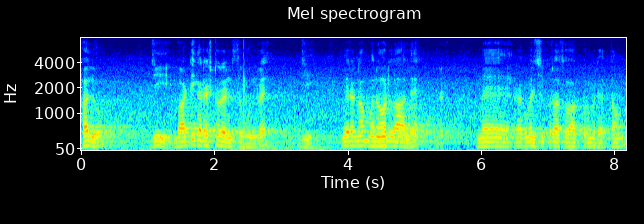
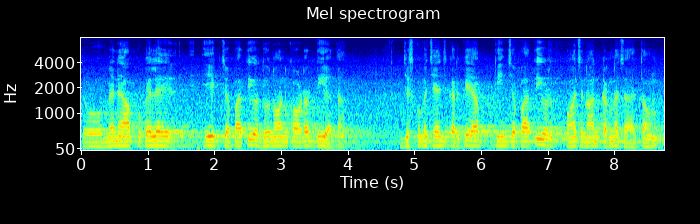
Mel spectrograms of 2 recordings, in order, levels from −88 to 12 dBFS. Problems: constant background noise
